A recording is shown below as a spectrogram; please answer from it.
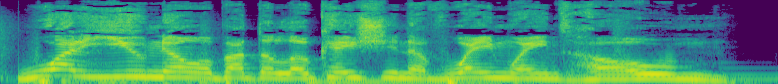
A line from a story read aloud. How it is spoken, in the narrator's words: John yelled back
